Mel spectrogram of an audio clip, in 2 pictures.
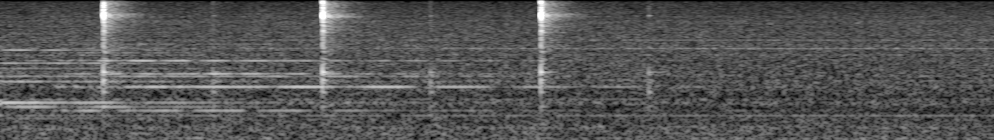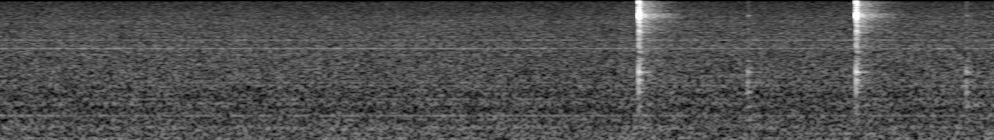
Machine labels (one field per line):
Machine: valve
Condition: normal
